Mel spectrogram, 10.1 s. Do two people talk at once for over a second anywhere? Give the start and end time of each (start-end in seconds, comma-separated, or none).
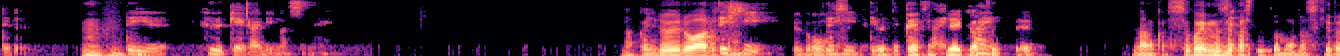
5.3-7.5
